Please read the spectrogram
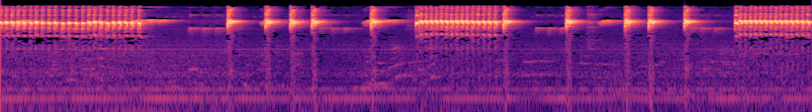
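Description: Male van Hasselt's sunbird (kolibri ninja) singing in full voice: long, rapid, high-pitched rattling trills, three of them, alternating with runs of sharp, high single chips. A faint low hum runs underneath.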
